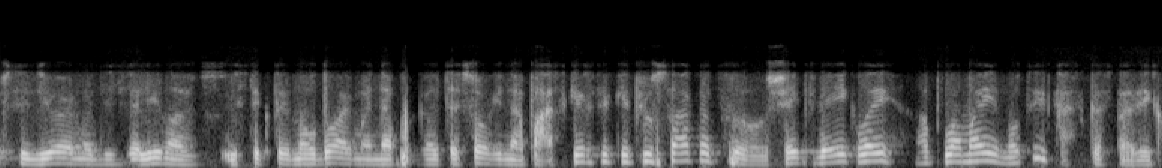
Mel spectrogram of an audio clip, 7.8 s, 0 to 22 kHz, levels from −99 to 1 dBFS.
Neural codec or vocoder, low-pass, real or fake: none; 7.2 kHz; real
